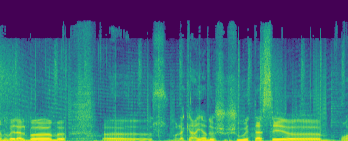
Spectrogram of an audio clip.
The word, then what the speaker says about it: Xiu Xiu: C'est Eugene Robinson, bien sûr, qui s'est accoquiné à Jamie Stewart de Chouchou. – Alors, c'est Chouchou, mais en fait, ça s'écrit Xiu Xiu, c'est ça ?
